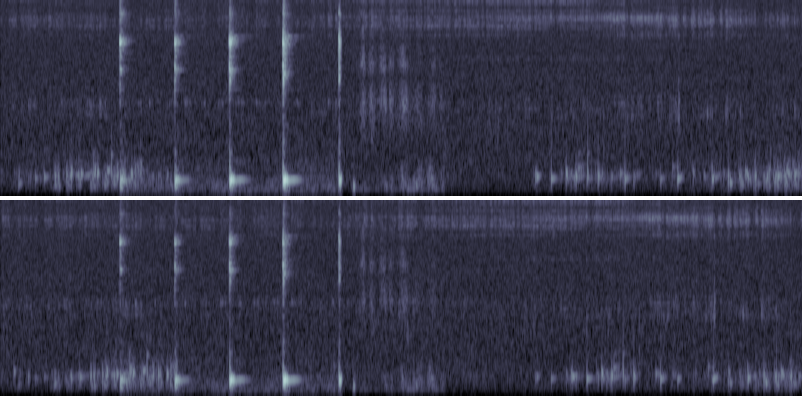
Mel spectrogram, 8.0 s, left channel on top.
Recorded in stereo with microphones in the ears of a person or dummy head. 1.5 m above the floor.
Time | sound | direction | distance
1.2 | tapping | 25° left (ahead or behind) | ?
3.5 | writing | 40° left (ahead or behind) | ?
